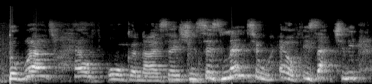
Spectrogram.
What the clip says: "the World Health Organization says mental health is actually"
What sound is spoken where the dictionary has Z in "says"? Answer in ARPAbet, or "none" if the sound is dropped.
Z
